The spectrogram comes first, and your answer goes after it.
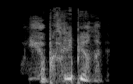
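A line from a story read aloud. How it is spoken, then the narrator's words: Whispered in ear. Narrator (Russian): прошептала Скарлетт на ухо Кэтлин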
